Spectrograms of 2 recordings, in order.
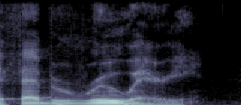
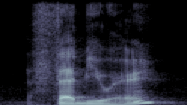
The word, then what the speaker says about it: February: There is an R, and it probably comes from that Latin februm. The R kind of remained in the spelling, but it disappeared in the pronunciation because generally people say February. They don't say February.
